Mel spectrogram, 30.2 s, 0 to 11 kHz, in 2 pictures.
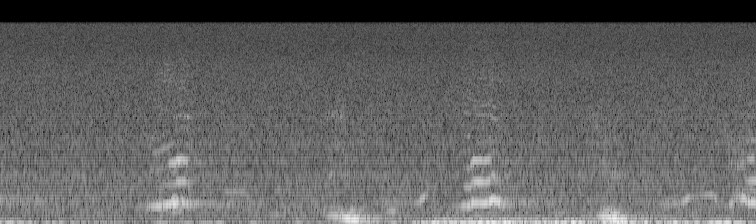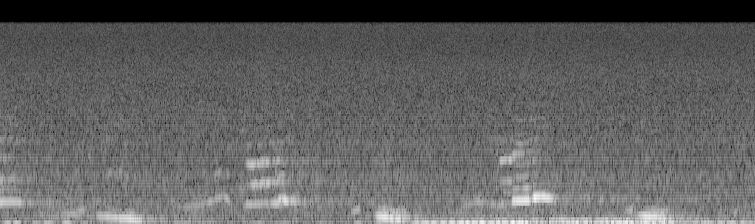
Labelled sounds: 3.0	3.8	humpback whale, 0.80 to 2.0 kHz
9.3	9.8	humpback whale, 0.80 to 1.0 kHz
20.0	20.6	humpback whale, 0.80 to 1.0 kHz
25.1	25.6	humpback whale, 0.86 to 1.1 kHz

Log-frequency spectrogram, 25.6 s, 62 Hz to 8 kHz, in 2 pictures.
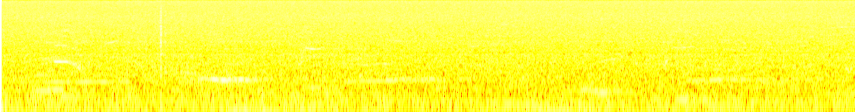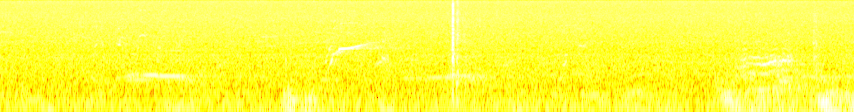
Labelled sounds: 4.5	4.9	humpback whale, 0.86 to 1.1 kHz
16.7	17.0	humpback whale, 1.6 to 1.7 kHz
17.8	18.5	humpback whale, 0.80 to 3.0 kHz

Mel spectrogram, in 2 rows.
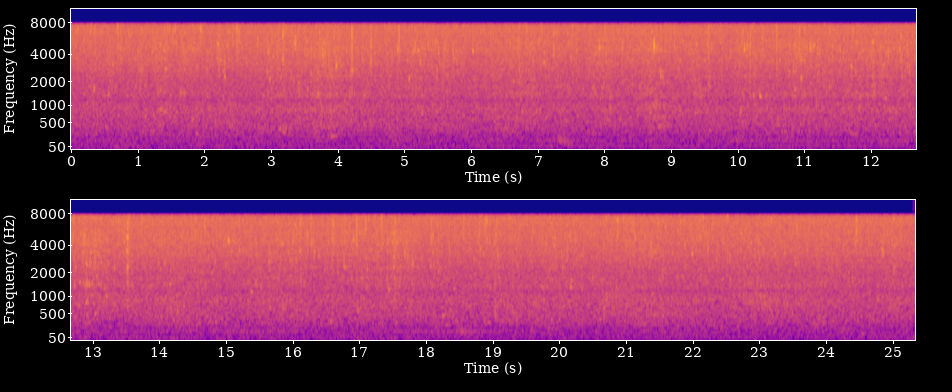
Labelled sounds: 12.8	13.1	water noise, 1.3 to 1.6 kHz

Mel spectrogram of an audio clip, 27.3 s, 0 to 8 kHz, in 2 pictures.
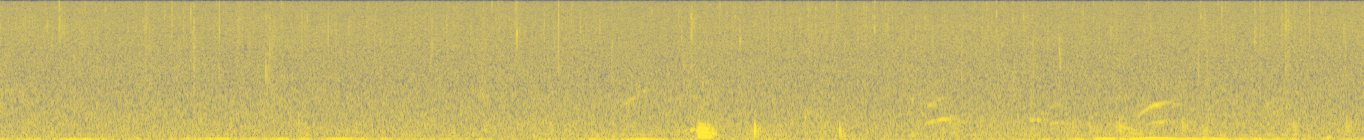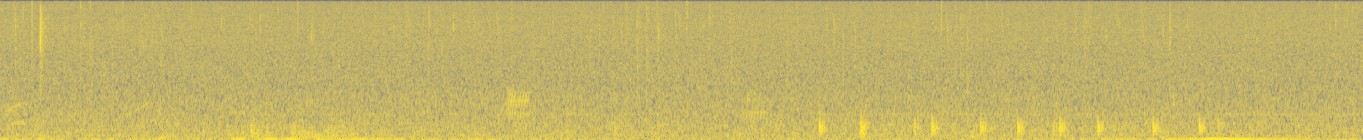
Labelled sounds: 11.5	11.8	humpback whale, 0.78 to 0.88 kHz
18.7	19.0	humpback whale, 0.78 to 1.1 kHz

